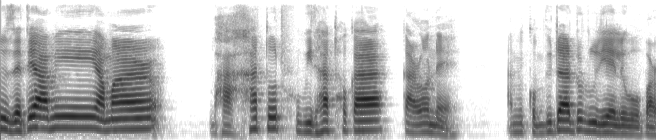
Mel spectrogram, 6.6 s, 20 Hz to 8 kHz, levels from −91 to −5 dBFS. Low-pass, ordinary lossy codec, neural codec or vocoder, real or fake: 7.2 kHz; AAC, 48 kbps; none; real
